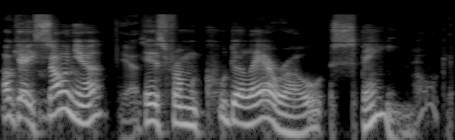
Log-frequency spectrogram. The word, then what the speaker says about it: Cudillero: is from Cudillero, Spain. Oh, okay. Cudillero. I think I'm Cudillero. Cudillero. I think I'm pronouncing it correctly.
